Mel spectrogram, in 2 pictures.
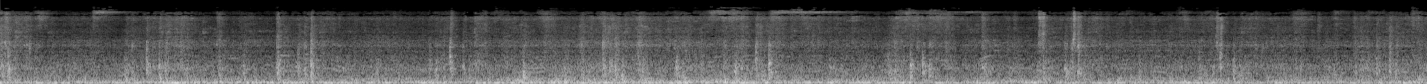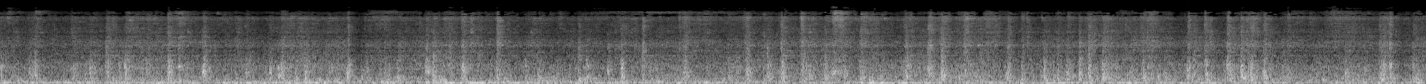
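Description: Pak Business Express passenger coaches running along the track, heard from aboard: a steady low rumble with irregular clicking of the wheels over the rail joints.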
